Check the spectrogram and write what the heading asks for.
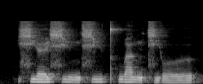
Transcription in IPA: ɕjɛ˧˥ɕi˨˩nɕi˧˥ t̪ʰwa˥˩nt͡ɕjo˨˩˦ʊ̯

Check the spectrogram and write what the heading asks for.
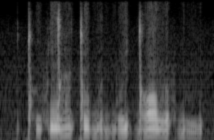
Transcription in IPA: ǀʰṳfŋ͡ǀa̤ ǀubudbo̤j ɡ͡ǀɔ vəfɠṳ

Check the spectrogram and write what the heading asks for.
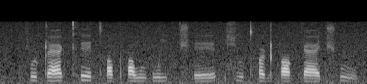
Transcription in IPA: cuʈæ kʰe tʰɒpʰɒwuʔwiʔ t͡ʃʰe | ɕutʰɒɖkɒ kæt͡ʃʰu

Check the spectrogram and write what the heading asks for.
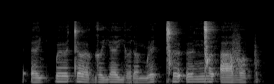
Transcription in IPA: ʔɛ˩ʎk͡pø˥tœ˥˩ɡə˧ jɛ˧jə˩ɾœ˩m ɭe˥ ǀø˥ʔø˥ ŋ͡ǀə˥ʔa˧vʌ˧p

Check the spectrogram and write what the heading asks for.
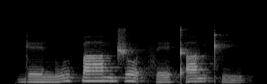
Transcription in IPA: ɡeː˨nwu˦k͡paː˦md͡ʒo˦˨ t͡se˨˦ kʼa˦nkʰi˨

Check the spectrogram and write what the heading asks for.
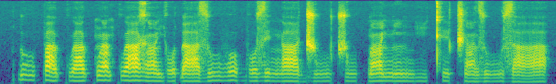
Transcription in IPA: ɗuː˦pa˨˦ kʷaː˨kʷã˦ kʷaː˦ɣã˨jo˨ɗaː˨ zuː˦βo˦bo˨˦zɪ˨ ŋaː˨d͡ʒuː˨t͡ʃuː˨ ɡ͡bã˦ɲĩ˨ ŋiː˨kʰɪ˦t͡ʃã˨zuː˨ zaː˨˦

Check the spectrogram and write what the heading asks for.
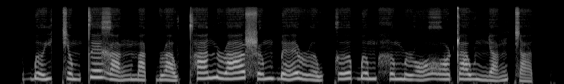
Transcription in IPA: ɓə˨˩˦j cə˨˩mt̪ɛ˧ɣa˨˩˨ŋ ma˨˩k̚ɹa˨˩˨wt̪ʰa˧˥nɹaː˧˥ ʂə˧˥m ɓɛ˨˩˦ɹə˨˩˨w kəː˧˥ɓə˧mhə˧mɹɔ˨˩˦ ɣɔ˧ʈa˧wɲa˨˩˦ŋca˨˩t̚

